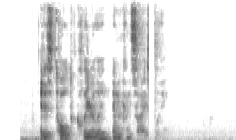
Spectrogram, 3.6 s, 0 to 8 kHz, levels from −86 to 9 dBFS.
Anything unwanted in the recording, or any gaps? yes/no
yes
